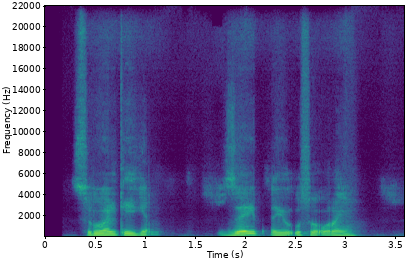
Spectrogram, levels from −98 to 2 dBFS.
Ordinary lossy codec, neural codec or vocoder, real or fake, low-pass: none; codec, 44.1 kHz, 2.6 kbps, DAC; fake; none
